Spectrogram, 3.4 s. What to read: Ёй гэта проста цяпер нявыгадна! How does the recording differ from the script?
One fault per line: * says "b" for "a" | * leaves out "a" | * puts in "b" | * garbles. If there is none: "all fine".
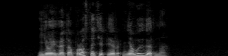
all fine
